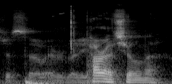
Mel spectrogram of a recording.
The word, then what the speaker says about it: Parachilna: Um, First of all, just wanted to talk about your new album, and how's it pronounced, just so everybody. Parachilna. Parachilna.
